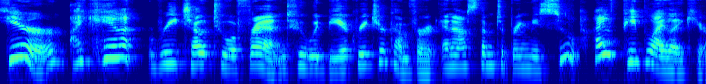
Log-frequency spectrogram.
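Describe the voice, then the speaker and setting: Her fairly high pitch moves in very wide swings as the woman talks with hardly any pauses. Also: moderate pace. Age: 60s. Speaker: vlogger. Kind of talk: casual chat. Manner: conversational.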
